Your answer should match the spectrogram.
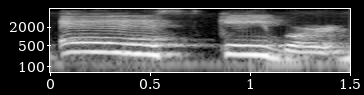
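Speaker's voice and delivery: "Es skateboard" with an added E before the S, as a mistake; teacher mocks students saying "Es skateboard"; wrong E sound added. Shown as a demonstration. Teacher imitates the wrong "Es skateboard", slowly. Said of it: "No dicen".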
